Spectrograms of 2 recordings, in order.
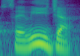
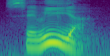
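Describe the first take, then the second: First: The double L sounds like an English J. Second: The double L sounds like an English Y. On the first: "It is pronounced either Y or J" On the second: "It is pronounced either Y or J"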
